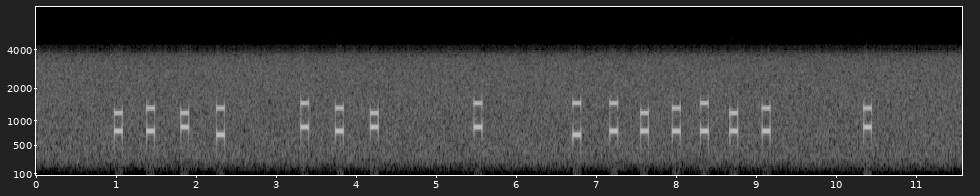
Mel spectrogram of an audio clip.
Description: DTMF, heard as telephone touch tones, dialled by hand, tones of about 100 ms. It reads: 4572 957 9 3645645 8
